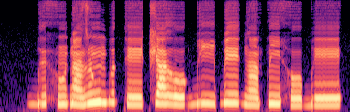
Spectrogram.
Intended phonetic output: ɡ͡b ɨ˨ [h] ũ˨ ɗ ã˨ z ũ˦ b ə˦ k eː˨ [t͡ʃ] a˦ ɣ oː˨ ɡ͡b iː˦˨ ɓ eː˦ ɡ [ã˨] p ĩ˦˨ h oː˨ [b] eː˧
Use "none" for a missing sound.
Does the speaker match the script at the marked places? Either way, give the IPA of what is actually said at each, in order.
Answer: h, t͡ʃ, ã˨, b

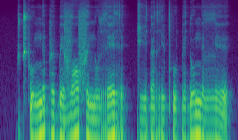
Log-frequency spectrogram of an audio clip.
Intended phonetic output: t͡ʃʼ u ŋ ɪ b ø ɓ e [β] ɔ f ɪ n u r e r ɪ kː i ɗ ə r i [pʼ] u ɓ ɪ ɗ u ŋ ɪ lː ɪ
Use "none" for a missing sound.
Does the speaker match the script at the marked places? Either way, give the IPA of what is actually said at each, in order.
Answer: v, pʼ

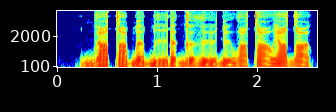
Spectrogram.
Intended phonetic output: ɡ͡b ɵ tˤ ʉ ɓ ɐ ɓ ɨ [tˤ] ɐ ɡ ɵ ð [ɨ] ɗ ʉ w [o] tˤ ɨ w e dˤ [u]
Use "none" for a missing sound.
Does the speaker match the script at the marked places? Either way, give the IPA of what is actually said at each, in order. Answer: ɾ, ʉ, o, u

